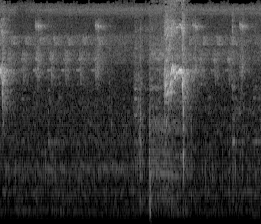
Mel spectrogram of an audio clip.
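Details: A bee-eater looking for its flock utters a buzzy, rolling call after a sharp knock, with faint calls scattered before and after.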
